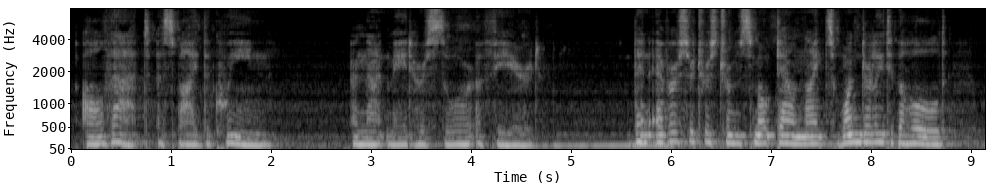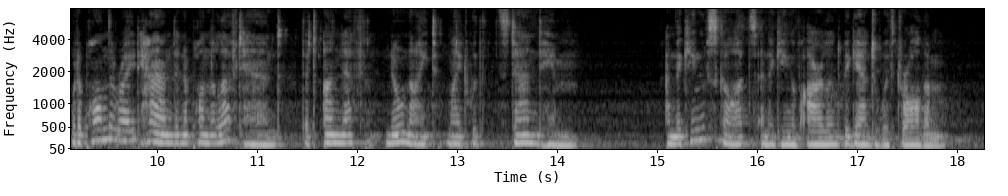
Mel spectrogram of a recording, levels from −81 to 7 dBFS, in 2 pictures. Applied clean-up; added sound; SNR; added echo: none; none; none; reverberation time 2.1 s.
